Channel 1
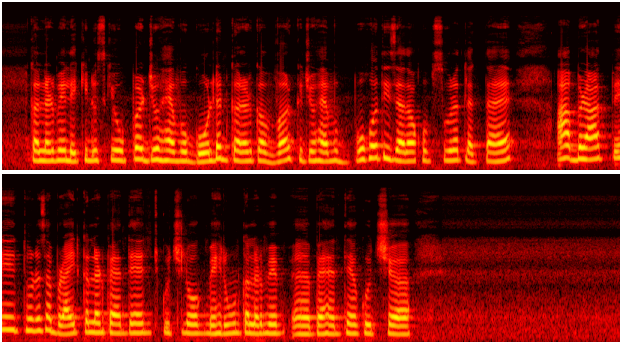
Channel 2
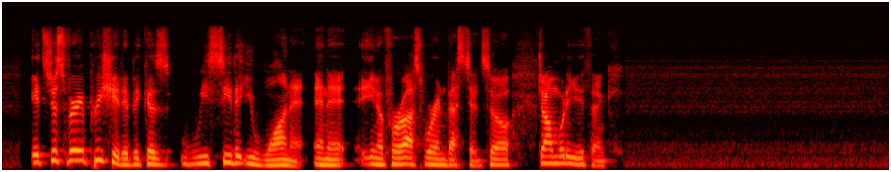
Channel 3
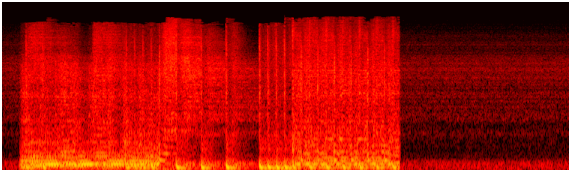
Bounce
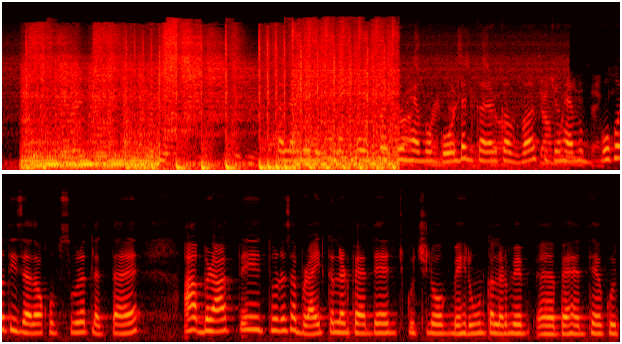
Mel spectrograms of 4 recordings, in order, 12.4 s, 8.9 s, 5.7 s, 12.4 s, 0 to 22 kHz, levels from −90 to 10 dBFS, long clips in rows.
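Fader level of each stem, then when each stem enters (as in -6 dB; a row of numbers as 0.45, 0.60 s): -12.0, -14.0, +0.5 dB; 2.45, 0.00, 0.00 s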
